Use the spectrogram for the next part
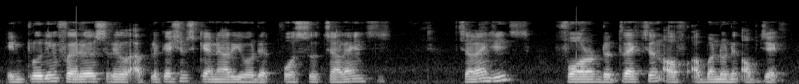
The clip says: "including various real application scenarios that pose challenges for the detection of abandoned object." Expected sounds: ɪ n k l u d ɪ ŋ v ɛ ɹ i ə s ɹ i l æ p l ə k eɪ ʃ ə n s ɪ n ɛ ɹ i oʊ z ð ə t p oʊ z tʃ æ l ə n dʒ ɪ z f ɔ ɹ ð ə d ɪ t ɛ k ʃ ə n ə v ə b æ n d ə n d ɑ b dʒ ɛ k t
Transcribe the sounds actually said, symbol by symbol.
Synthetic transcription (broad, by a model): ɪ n k l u d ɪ ŋ f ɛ ɹ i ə s ɹ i l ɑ p l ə k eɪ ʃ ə n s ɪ n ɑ ɹ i oʊ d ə t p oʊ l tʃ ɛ l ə n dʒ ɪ s f ɔ ɹ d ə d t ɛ k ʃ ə n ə f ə b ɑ n d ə n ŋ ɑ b dʒ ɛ k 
